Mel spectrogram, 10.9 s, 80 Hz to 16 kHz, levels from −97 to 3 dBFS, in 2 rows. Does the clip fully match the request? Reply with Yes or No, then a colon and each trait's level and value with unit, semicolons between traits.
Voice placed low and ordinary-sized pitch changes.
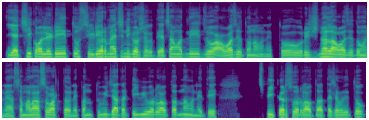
Yes: low, 130 Hz; average, 3.4 semitones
